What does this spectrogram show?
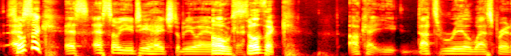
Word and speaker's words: Southwark: If you say that, it's like saying 33. You can't be saying saying Southwark. it correctly. People will make fun of you. But like, So you just need to accept it, swallow your pride, and say Southwark.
